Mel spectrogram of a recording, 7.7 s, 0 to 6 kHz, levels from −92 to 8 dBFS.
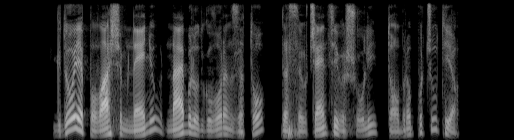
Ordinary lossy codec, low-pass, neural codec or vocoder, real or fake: none; 5.4 kHz; none; real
